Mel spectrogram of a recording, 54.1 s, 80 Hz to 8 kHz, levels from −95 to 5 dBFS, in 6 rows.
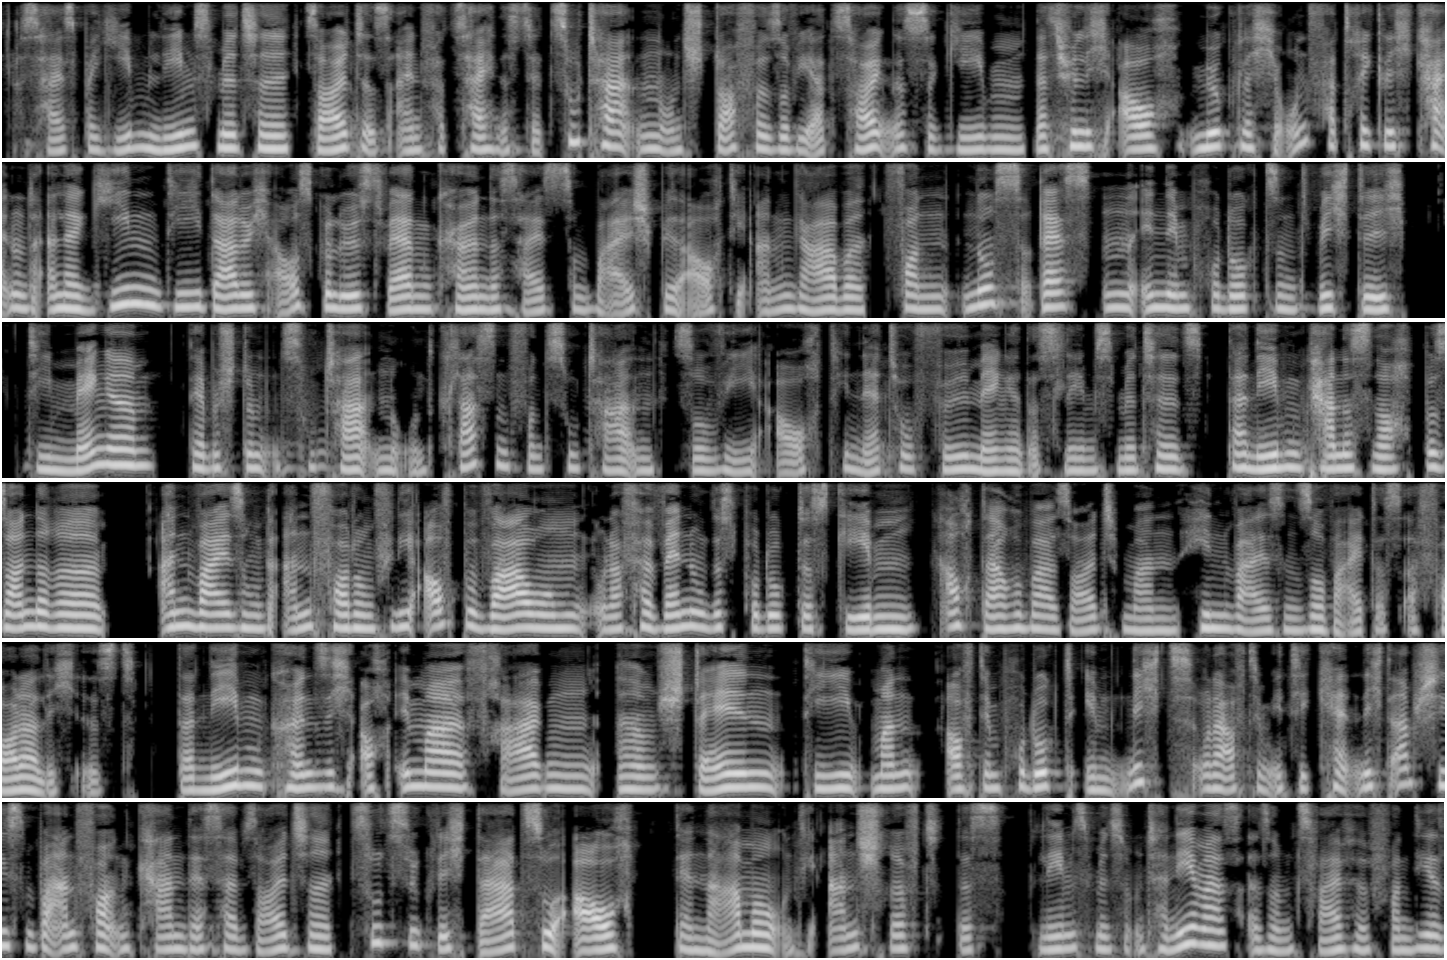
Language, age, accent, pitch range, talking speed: German, 20-39, German, 185-220 Hz, 135 wpm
